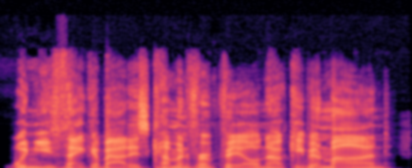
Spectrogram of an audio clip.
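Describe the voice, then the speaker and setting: Brisk and smooth with a medium pitch, a man hosts a livestream recorded in studio quality with no echo. In casual, sweary chat he heaps sarcastic mockery on social media posts, switching to a mock-dramatic voice when reading them aloud.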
